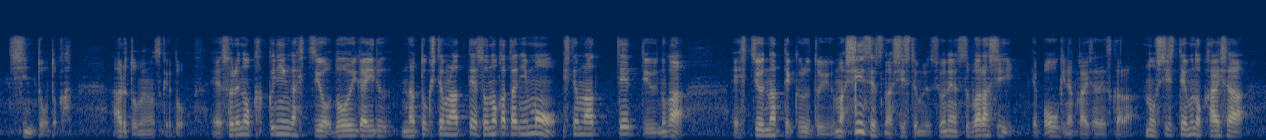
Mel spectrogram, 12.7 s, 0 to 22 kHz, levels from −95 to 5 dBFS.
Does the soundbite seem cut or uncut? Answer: cut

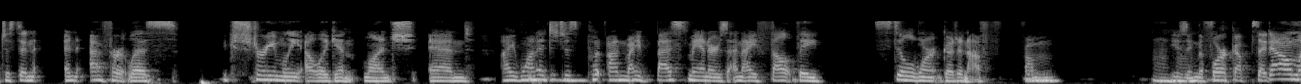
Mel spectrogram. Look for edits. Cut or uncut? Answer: cut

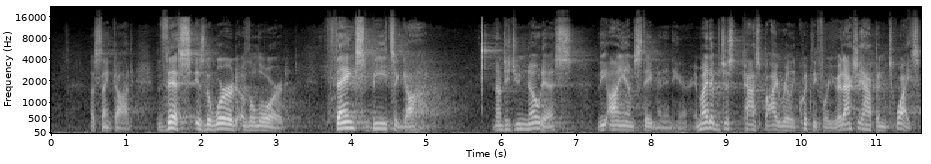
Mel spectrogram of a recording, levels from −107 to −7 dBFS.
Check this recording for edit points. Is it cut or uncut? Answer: uncut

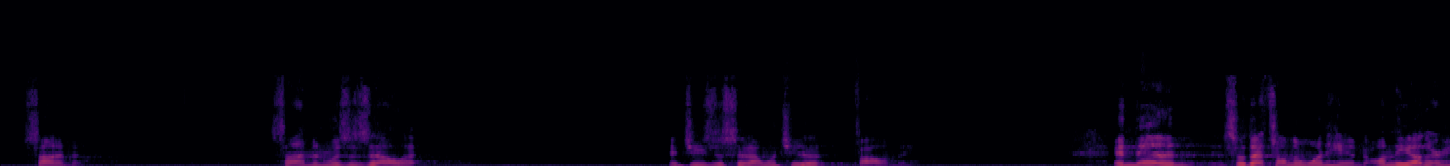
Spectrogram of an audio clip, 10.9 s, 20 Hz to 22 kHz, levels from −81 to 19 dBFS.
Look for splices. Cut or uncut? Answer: uncut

